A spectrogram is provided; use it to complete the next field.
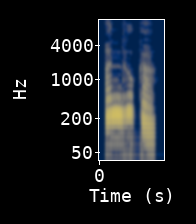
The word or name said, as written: ಅಂಧುಕ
